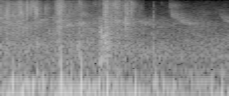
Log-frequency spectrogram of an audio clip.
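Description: TVS auto rickshaw's single-cylinder engine idling, a quick, even chugging with light rattles over it.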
